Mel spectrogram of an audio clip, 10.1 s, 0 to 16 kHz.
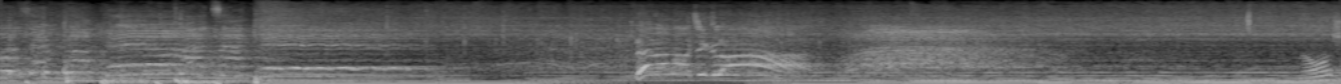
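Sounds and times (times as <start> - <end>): voices singing: 0.0 - 3.5.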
